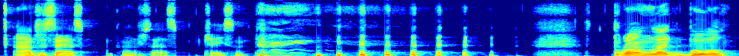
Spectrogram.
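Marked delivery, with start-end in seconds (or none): 4.6-5.5 put-on Russian accent, a bit louder; hammy Russian strongman accent; mock Russian accent. Livestreamer joking about feeling strong, mock Russian accent. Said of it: "my Russian accent".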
